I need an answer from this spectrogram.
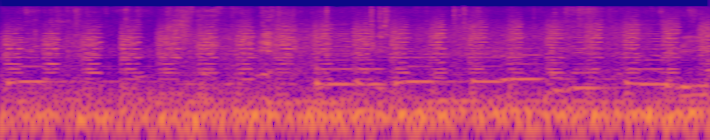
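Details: Loud music with a melody over a constant low engine-like rumble, and no animal sound standing out.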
